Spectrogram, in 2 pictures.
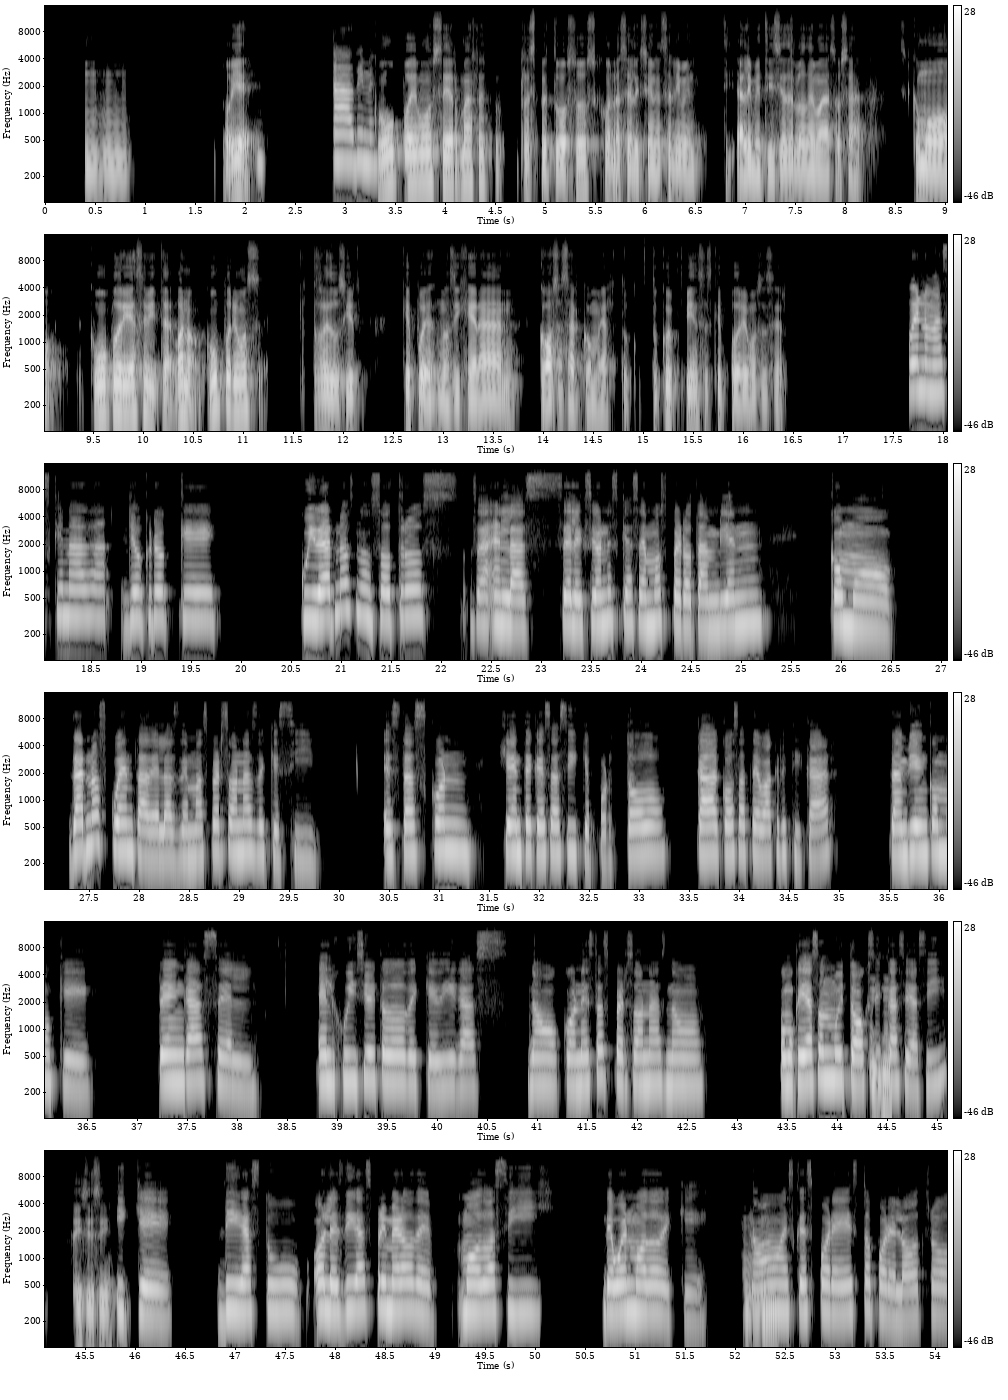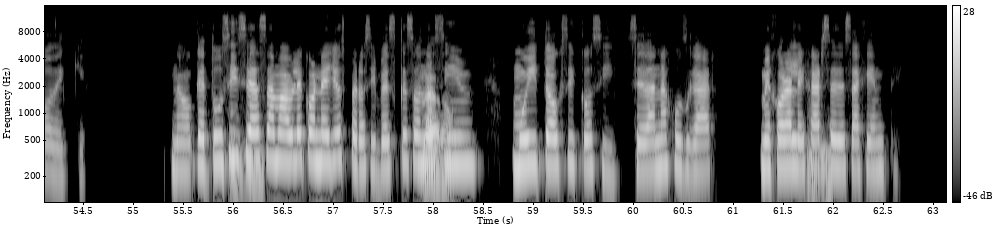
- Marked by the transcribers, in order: other background noise; tapping
- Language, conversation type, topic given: Spanish, unstructured, ¿Crees que las personas juzgan a otros por lo que comen?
